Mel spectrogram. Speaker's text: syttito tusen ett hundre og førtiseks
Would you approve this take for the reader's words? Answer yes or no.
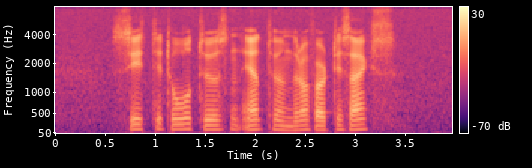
yes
